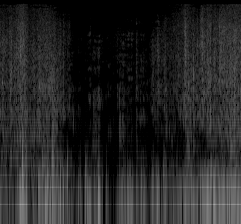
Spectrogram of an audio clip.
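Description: Near silence with faint, irregular soft thumps and rustling from someone walking through a field of young crop plants, the leaves brushing past.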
